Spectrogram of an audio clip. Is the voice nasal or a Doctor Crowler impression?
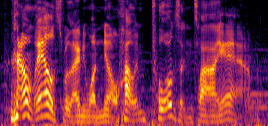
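nasal. It is said in a nasal voice.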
